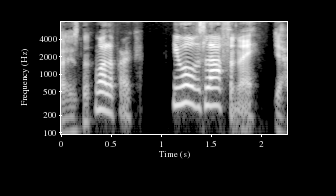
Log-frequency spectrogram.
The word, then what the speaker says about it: Wahlberg: Donnie Wahlberg comes in.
